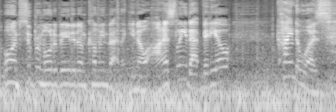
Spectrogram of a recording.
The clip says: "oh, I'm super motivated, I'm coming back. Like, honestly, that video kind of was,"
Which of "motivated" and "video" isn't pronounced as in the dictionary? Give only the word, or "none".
none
